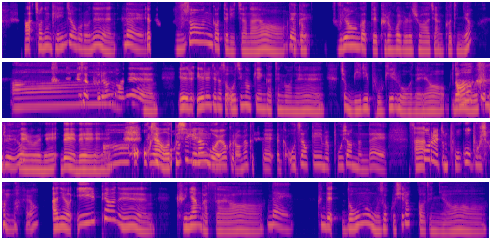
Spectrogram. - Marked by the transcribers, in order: laugh; other background noise; laugh; laughing while speaking: "보셨나요?"
- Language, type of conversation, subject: Korean, podcast, 스포일러 문화가 시청 경험을 어떻게 바꿀까요?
